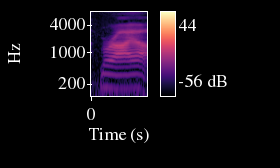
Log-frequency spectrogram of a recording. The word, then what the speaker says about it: Maria: But I've read a little bit and apparently Americans pronounced it Mariah and that's what stuck. if you can believe it. Mariah Island is an isolated island off the coast um of Triabana.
